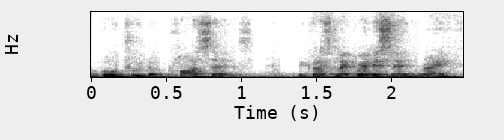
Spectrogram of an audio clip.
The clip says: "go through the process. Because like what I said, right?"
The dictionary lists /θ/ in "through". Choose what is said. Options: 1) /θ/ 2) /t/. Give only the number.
2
